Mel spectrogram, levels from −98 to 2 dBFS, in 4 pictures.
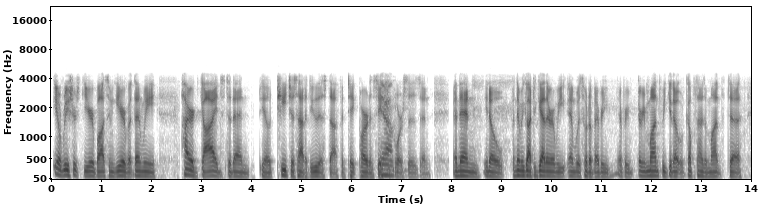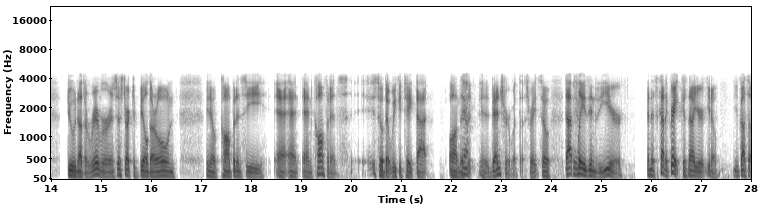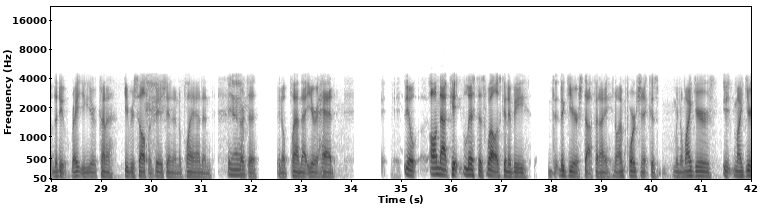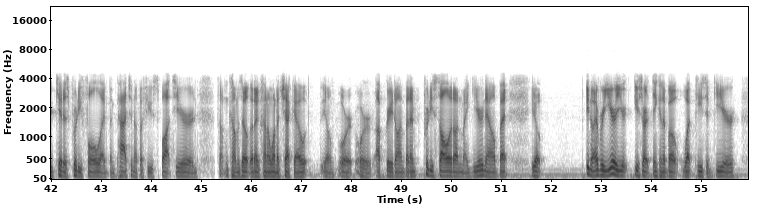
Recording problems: high frequencies cut off; severe; nothing above 4 kHz

